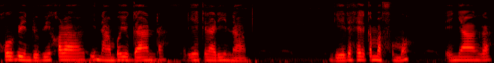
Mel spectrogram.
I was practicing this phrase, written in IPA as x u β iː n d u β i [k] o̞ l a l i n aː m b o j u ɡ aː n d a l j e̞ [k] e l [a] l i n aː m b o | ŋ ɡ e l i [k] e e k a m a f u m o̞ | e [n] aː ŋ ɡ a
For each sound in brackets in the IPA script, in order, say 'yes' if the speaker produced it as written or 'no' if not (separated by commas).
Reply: no, yes, yes, no, no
